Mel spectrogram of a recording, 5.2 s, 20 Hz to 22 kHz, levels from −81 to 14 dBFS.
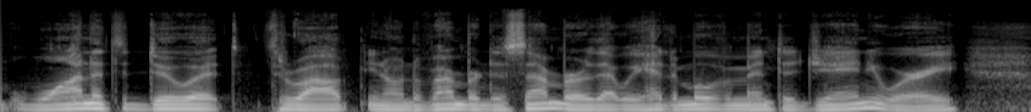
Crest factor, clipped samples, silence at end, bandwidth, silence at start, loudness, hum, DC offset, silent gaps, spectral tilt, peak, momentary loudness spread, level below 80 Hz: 14 dB; under 0.1%; 0 s; 14.5 kHz; 0 s; -19 LUFS; none; under 0.1%; none; -6.5 dB/octave; -4 dBFS; 5 LU; -42 dBFS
